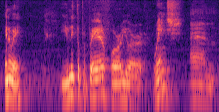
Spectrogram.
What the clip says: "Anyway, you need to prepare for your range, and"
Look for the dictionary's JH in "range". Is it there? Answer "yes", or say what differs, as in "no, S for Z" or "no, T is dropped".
no, CH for JH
